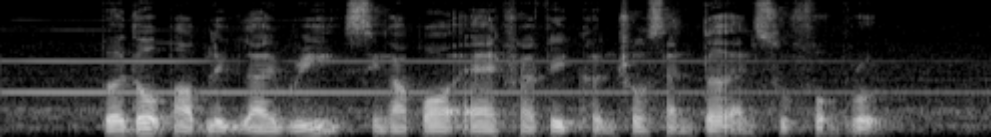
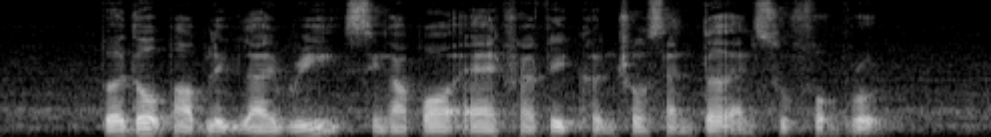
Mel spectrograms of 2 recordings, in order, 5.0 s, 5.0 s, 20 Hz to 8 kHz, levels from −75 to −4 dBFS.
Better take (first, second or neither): second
